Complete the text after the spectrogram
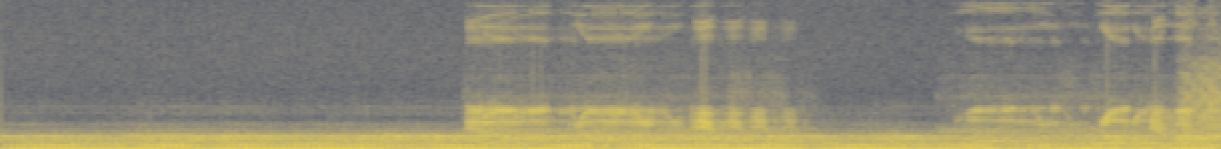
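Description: Airship engines drone with a deep, steady hum.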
